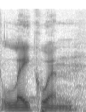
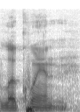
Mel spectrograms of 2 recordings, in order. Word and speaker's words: Laquin: So they created the name of this new town by taking 2 letters out of Barclay and 4 letters out of Quinn and putting them together to make LAQUIN, not LAQUIN. It's not a French word, ladies and gentlemen.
